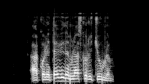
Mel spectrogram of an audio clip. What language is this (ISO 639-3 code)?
mkd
